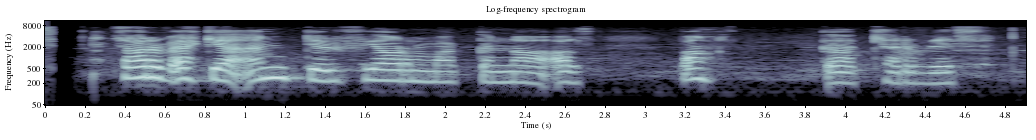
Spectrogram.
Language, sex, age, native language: Icelandic, male, 11, Icelandic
